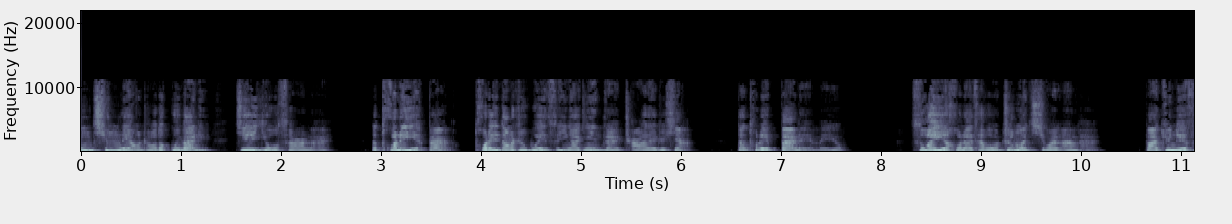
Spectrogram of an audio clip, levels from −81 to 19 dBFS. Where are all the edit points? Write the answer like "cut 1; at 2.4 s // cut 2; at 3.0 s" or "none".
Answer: cut 1; at 5.0 s // cut 2; at 8.1 s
